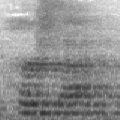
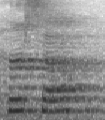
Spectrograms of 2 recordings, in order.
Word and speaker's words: HRSA: So HHS, Health and Human Services, HRSA is the terminology you'll hear the acronym pronounced out loud.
